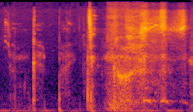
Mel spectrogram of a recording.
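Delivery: slow whisper breaking into giggles; tingly asmr mouth sounds. Shown as a demonstration. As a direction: drag out the tingles, half laughing. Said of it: "I have some goodbye tingles for you".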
